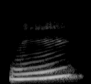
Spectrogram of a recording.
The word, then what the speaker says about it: knee: Knee, no, knife.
